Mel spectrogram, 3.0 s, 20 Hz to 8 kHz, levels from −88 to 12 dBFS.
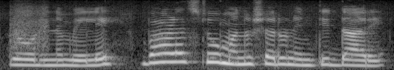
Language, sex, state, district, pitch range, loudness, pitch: Kannada, female, Karnataka, Bidar, 230-295 Hz, -14 LUFS, 255 Hz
